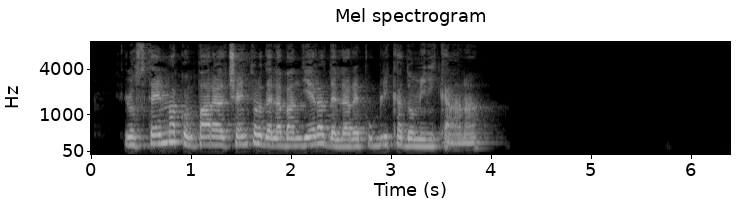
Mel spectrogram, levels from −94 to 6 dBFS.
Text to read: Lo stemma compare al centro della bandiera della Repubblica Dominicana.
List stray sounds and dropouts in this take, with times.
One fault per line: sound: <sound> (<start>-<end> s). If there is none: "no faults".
no faults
